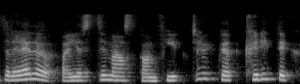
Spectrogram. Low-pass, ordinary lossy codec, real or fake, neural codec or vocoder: 10.8 kHz; MP3, 48 kbps; fake; codec, 16 kHz in and 24 kHz out, 0.6 kbps, FocalCodec, streaming, 2048 codes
